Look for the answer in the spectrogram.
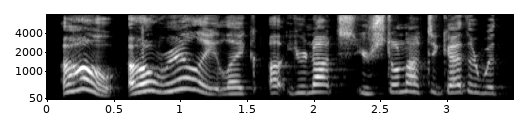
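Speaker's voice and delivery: very high put-on voice of dismay; mock surprised aunt. Aunt learns of breakup, high mock surprise.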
